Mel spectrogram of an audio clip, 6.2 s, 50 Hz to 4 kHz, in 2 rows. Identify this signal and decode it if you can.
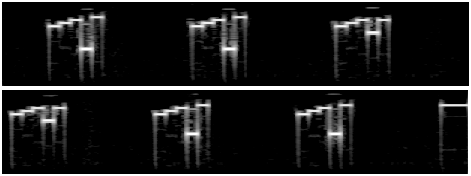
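Five-tone selective call (ZVEI), heard as quick runs of five tones, tones of about 70 ms. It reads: 89011 89011 89060 89060 89022 89022
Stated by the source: ZVEI five-tone call 89001 received on SDR, logged by fire brigade Feuerwehr Orlamünde.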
